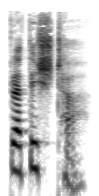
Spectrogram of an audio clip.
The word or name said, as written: प्रतिष्ठा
